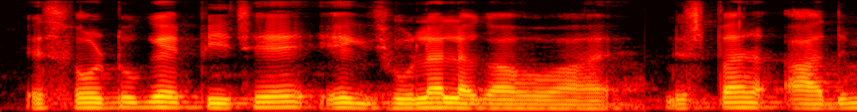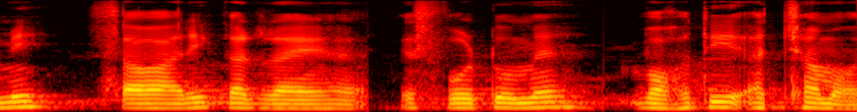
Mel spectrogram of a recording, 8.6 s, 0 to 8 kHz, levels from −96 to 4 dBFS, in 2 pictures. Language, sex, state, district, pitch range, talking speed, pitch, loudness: Hindi, male, Uttar Pradesh, Jyotiba Phule Nagar, 115-135 Hz, 170 wpm, 125 Hz, -31 LUFS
